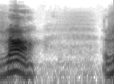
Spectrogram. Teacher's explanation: ऊपर के हिस्से को जीवा की नोक मारती है ठोकर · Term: लोड़ ध्वनि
